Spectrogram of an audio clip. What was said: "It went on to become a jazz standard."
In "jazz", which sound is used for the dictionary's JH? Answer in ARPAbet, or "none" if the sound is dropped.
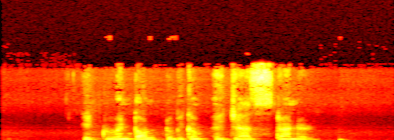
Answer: JH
